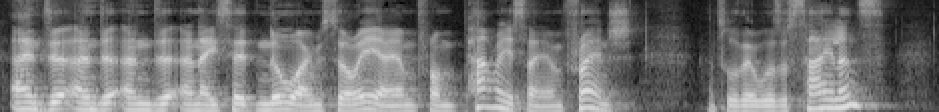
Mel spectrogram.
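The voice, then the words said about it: French accent. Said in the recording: “yes, I have still a French accent.”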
